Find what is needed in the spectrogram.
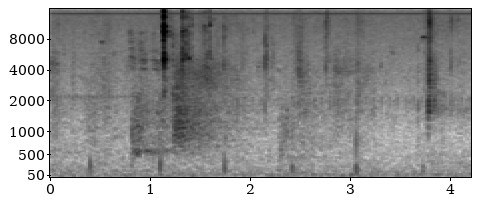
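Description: Footsteps on brick paving, a steady walking pace of roughly one step every two-thirds of a second. A louder scuff or rustle comes about a second in.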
